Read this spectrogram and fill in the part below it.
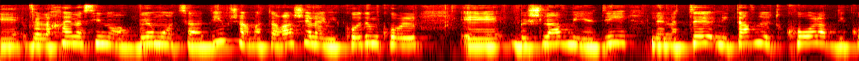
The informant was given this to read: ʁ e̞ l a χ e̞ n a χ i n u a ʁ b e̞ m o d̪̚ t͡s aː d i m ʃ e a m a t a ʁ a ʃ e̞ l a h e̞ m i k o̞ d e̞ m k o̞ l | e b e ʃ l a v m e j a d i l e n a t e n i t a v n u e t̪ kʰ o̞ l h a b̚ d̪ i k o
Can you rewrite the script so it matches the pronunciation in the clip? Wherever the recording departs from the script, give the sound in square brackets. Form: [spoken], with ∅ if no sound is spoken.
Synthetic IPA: [v] e̞ l a χ e̞ n a [s] i n u a ʁ b e̞ m o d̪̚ t͡s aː d i m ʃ e a m a t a ʁ a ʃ e̞ l a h e̞ m i k o̞ d e̞ m k o̞ l | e b e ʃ l a v m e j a d i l e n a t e n i t a v n u e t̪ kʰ o̞ l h a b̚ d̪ i k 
